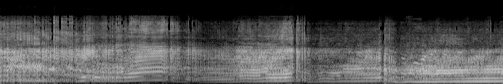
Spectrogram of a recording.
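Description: A rally car engine roars and revs hard through rising gear changes.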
